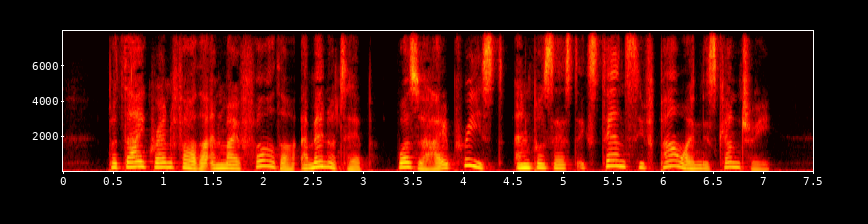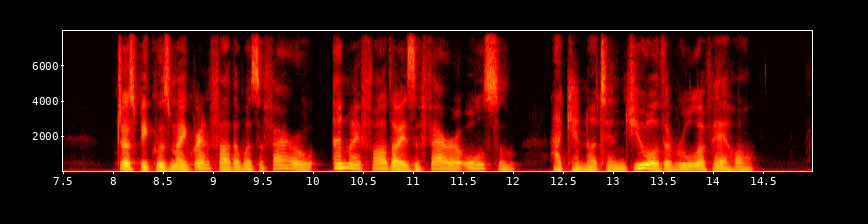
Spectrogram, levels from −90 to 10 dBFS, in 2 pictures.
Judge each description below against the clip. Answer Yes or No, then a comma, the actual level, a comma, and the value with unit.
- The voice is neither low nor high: Yes, medium, 180 Hz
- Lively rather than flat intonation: Yes, wide, 7.8 semitones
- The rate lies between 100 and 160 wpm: Yes, average, 155 wpm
